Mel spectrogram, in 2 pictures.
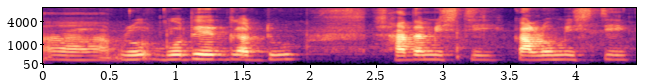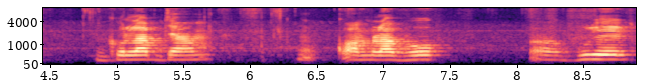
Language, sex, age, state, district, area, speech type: Bengali, female, 60+, West Bengal, Alipurduar, rural, spontaneous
